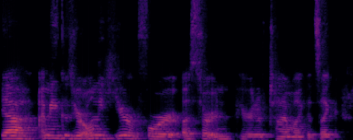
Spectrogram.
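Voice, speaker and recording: A young English woman co-hosting a podcast, talking in a chatty, animated way. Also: medium pitch, fairly quick. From England. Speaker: podcast co-host. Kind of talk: casual chat.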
